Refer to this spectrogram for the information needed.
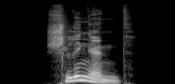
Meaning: present participle of schlingen
- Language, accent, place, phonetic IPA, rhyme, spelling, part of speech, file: German, Germany, Berlin, [ˈʃlɪŋənt], -ɪŋənt, schlingend, verb, De-schlingend.ogg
